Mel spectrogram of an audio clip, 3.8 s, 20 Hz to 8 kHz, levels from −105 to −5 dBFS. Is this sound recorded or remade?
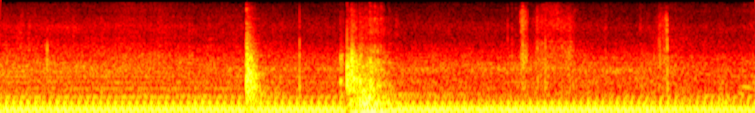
recorded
